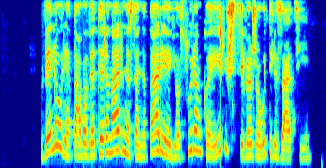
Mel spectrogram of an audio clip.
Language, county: Lithuanian, Panevėžys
